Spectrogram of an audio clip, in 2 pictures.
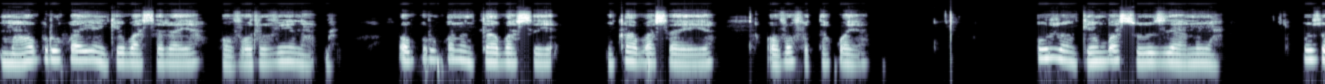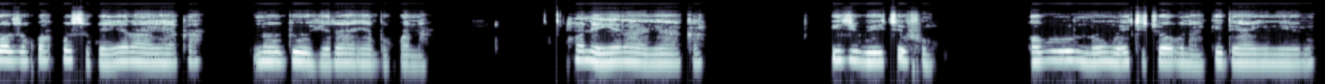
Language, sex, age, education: Igbo, female, 15-29, secondary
